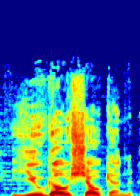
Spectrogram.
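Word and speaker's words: 融合召喚: yu-gi-oh subbed you know the characters always say fusion summon as hugo shoken uh and hugo is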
